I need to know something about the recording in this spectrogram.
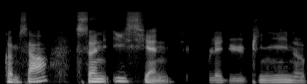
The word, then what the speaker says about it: Sun Yat-sen: On va commencer avec Sun Yat-sen.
